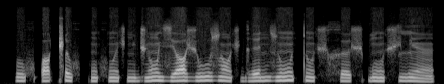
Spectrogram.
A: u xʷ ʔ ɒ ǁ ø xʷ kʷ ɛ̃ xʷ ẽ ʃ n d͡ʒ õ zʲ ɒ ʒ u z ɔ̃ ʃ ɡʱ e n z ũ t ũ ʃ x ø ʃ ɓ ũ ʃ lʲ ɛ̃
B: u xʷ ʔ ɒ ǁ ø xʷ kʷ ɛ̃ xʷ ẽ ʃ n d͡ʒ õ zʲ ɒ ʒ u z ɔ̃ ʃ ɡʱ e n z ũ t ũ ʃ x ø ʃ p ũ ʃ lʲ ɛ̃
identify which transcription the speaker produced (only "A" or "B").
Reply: A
